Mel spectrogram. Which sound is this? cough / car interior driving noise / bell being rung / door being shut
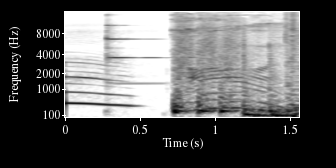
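bell being rung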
